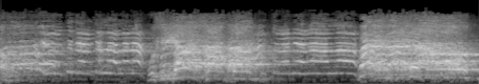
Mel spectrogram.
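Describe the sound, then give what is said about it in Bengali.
A large crowd at a Bangladeshi Islamic sermon gathering shouts back in unison to a preacher's question. The loud, sustained massed chant swells with fresh surges of voices about a third and three-quarters of the way through. “ও আমার জাতি চিৎকার মেরে বলো, তারা মুসলমান না কাফের?”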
